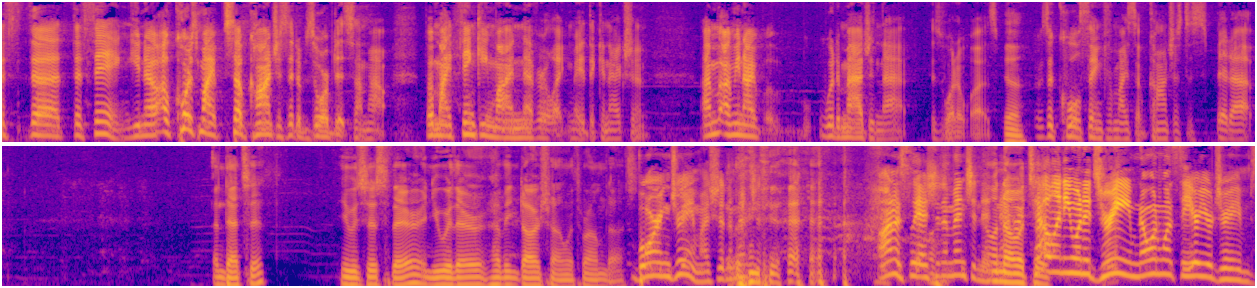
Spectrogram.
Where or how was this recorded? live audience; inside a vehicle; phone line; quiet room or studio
live audience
